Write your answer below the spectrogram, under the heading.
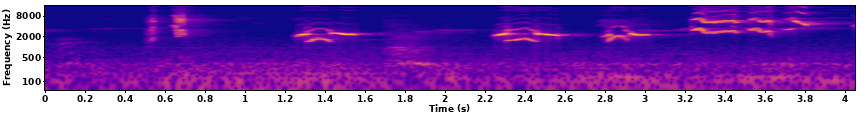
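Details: Kept Oriental magpie-robin singing in the afternoon, a lure to prompt other birds. Rasping notes and repeated ringing two-part whistles follow one another, ending in a tangle of high overlapping whistles.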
